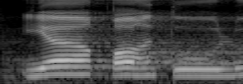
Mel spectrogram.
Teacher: Cara bacanya, qafnya dipantulkan dengan pantulan ringan. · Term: qalqalaf sughra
